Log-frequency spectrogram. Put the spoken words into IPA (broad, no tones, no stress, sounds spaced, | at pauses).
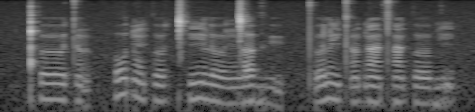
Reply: ǃʰ ɵː t ə̃ | h o ɗ õ k ɵː ǀʰ ĩ l ɵː ŋ͡ǀ ɐ ɡʱ y | pʼ ɵ l ĩ tʼ ɐ̃ ɠ ã tʰ ã k ɵː ɡ ĩ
